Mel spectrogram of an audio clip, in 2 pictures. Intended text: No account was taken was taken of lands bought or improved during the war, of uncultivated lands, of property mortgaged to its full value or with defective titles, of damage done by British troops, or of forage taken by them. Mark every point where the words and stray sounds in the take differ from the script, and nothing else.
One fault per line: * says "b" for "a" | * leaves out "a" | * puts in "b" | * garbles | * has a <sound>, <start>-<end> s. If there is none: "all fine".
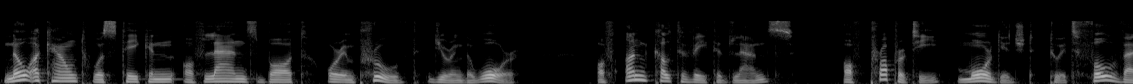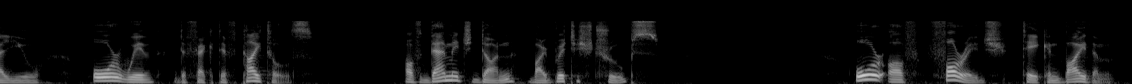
* leaves out "was taken"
